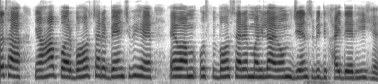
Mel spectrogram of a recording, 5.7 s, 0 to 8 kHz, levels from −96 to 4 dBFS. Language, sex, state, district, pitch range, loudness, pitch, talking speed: Hindi, female, Jharkhand, Garhwa, 255-280 Hz, -14 LUFS, 270 Hz, 210 wpm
